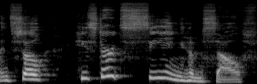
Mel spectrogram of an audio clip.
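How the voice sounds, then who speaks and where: In a very clean recording with a silent background, a man's voice makes very wide pitch swings. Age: 30s. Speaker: video game history podcast co-host. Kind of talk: casual chat.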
